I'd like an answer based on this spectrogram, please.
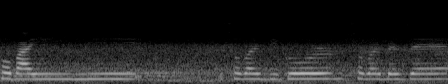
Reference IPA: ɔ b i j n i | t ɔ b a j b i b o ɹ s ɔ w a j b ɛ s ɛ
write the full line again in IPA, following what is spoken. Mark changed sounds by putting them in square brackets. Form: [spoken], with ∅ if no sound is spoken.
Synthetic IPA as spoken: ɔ b [a] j n i | [s] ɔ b a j b i [ɡ] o ɹ s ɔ [b] a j b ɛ [z] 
